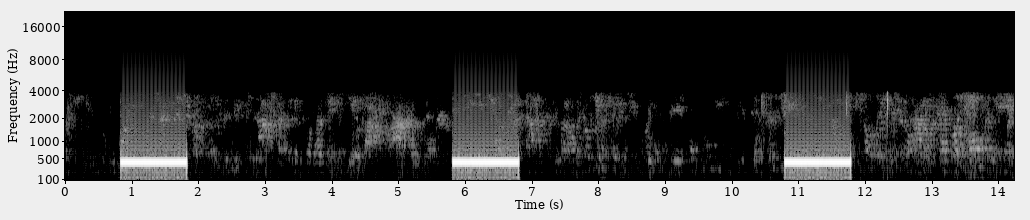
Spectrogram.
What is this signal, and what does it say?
Ringback tone (Europe, 425 Hz), with speech.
